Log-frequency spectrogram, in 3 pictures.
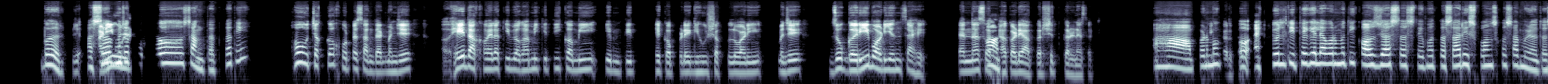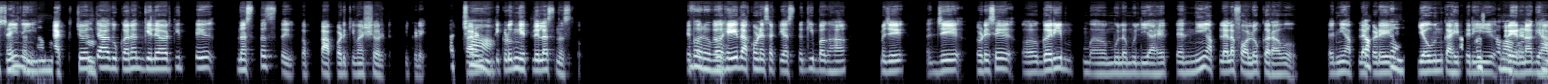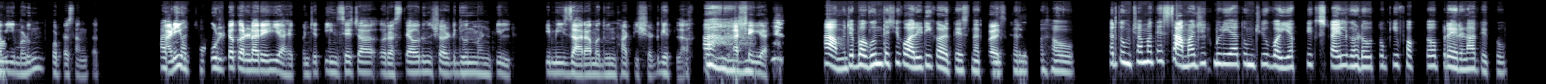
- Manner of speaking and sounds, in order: other background noise; in English: "ऑडियन्स"; unintelligible speech; chuckle
- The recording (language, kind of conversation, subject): Marathi, podcast, सामाजिक माध्यमांमुळे तुमची कपड्यांची पसंती बदलली आहे का?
